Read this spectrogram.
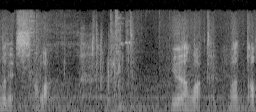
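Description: A metal lock clicks open.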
